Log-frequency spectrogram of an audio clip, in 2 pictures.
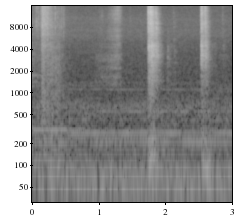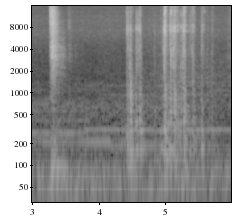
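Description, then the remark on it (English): Someone repeatedly tries a locked door, the handle and latch rattling and clunking in several sharp bursts over a low steady hum, with no voices. “The door's locked.”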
